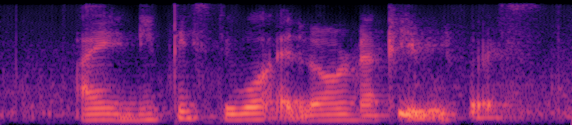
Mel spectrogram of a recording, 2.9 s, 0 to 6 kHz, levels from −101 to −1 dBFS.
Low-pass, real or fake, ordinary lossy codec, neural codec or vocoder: 5.4 kHz; fake; none; codec, 16 kHz, 1 kbps, X-Codec, HuBERT features, trained on general audio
